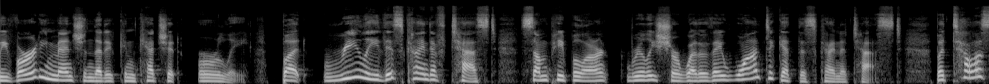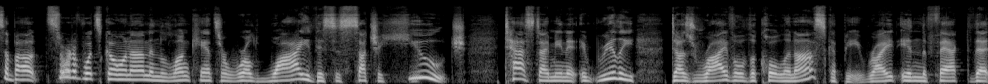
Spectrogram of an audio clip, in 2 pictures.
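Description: Nothing goes wrong anywhere in this speech recording, so there's no technical fault to point to at any moment.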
